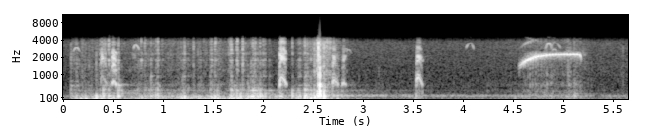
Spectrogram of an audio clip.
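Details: At an Estonian nest box webcam, 7:42 on 11 May 2019, common starlings make rough rustling chatter and scratchy notes, ending with one clear, slightly rising drawn-out whistle.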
